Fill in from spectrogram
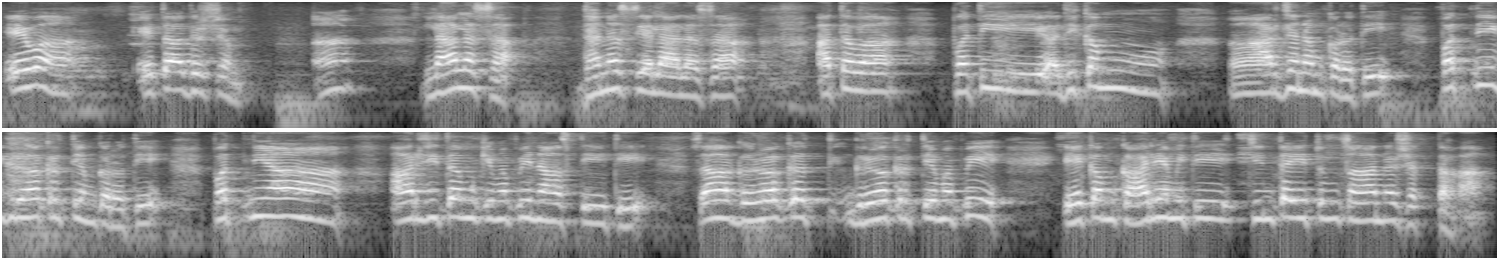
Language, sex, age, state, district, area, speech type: Sanskrit, female, 60+, Karnataka, Uttara Kannada, rural, spontaneous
